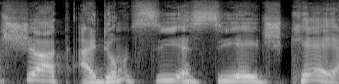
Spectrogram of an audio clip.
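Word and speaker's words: Tyler Shough: Now, apparently they pronounce it Shuck, but if I was to pron if I Shuck is sh H U C K, I would think.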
